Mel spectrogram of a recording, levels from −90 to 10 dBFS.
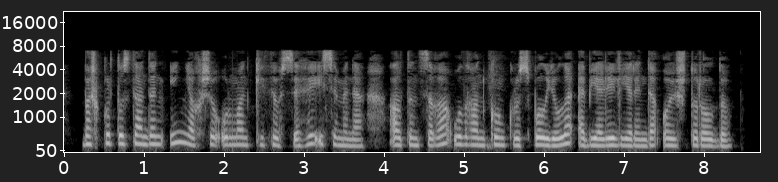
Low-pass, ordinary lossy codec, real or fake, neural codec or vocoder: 7.2 kHz; MP3, 64 kbps; real; none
